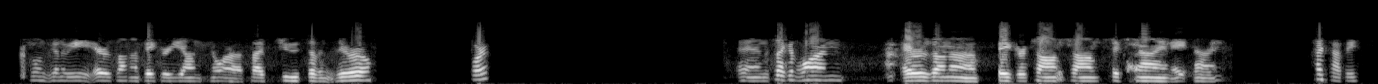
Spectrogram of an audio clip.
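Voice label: Simulcast police department, scanner audio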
